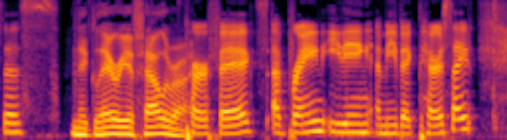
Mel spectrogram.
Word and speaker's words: Naegleria fowleri: research on, Vincent, do you know how to pronounce this? Naegleria fowleri.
